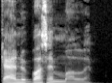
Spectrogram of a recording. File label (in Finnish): Turn left, Finnish, male; Opas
